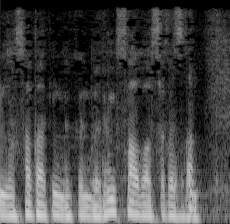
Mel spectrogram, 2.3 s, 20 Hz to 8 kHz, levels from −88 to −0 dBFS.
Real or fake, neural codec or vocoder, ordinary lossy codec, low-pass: fake; codec, 32 kHz, 1.9 kbps, SNAC; MP3, 32 kbps; 7.2 kHz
